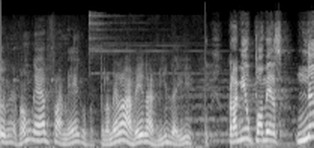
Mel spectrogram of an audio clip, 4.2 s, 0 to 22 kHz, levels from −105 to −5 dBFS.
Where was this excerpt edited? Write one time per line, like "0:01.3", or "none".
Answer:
0:02.8

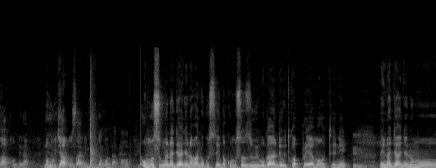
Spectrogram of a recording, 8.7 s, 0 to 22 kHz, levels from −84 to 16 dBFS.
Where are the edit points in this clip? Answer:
0:02.8

